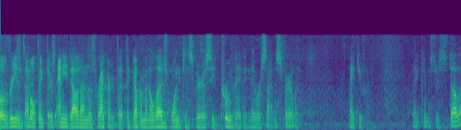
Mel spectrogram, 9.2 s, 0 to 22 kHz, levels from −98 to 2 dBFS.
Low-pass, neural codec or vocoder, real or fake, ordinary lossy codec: 7.2 kHz; codec, 16 kHz, 1.1 kbps, Voila-Tokenizer; fake; MP3, 48 kbps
